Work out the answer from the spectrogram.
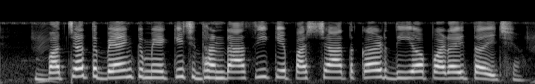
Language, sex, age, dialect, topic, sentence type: Maithili, female, 18-24, Southern/Standard, banking, statement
